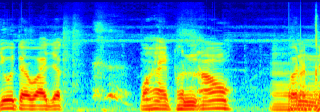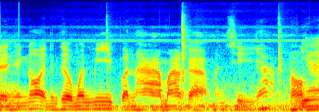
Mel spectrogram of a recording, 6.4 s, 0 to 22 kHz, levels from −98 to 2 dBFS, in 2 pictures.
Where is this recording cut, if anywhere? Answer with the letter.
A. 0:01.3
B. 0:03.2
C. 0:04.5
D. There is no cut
B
